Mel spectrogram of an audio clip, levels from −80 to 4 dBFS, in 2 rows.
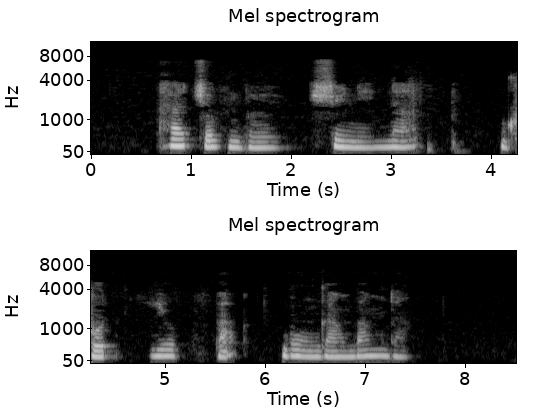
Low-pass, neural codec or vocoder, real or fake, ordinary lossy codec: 7.2 kHz; none; real; AAC, 32 kbps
